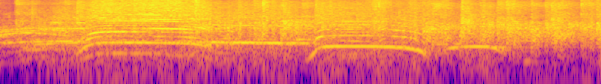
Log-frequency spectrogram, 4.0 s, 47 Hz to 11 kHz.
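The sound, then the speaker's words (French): A live audience of about 150–200 people at the bar Le Petit Laurier, 364 rue Laurier, cheers loudly during a show taping, with several voices letting out long rising and falling whoops over a dense, steady wash of crowd noise and clapping. “enregistré devant le public au 364 rue Laurier, soit le bar Le Petit Laurier. Oh oui! Alors, c'est qui qui est dans la salle ce soir?”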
